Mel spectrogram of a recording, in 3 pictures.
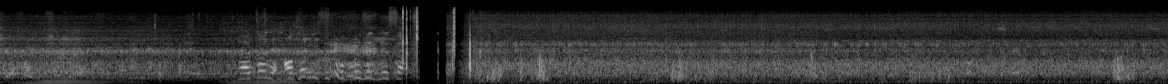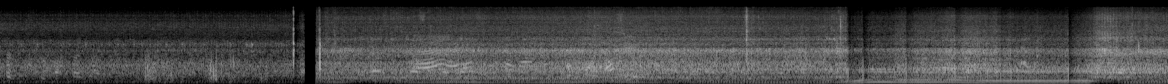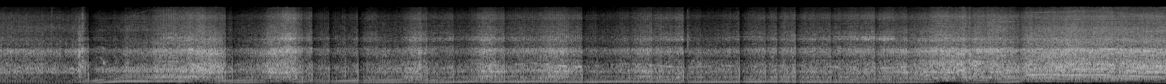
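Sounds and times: engine revving hard: 15.2s - 35.0s.

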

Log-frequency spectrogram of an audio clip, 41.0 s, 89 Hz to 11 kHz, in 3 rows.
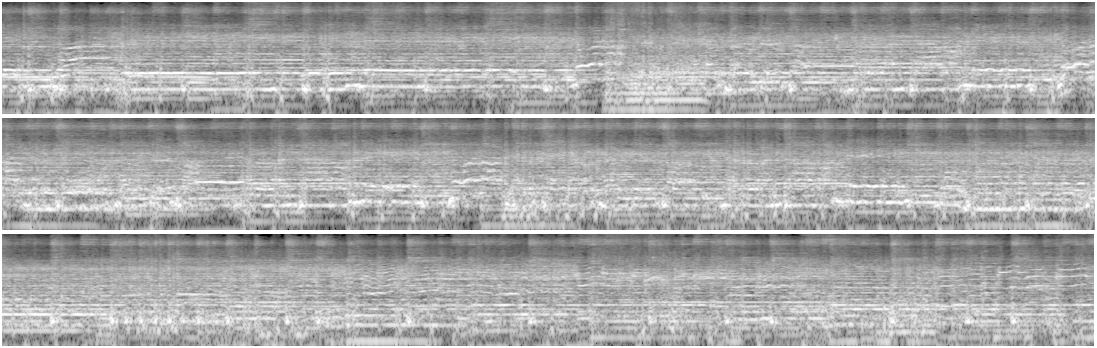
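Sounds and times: person singing: 0.0s - 30.3s
live worship band playing: 0.0s - 40.9s.

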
